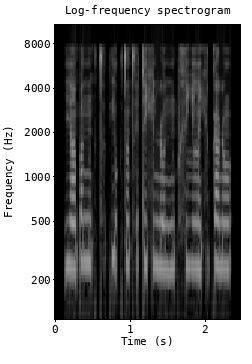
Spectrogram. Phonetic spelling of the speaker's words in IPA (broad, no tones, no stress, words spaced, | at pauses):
jãpa n̪ə̃kt̪ʰək jokt̪ã t̪ʰɪtɪçɒn ɳonn̪ə̃p xɪʎɘlə̃ço kaɳõ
